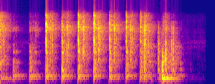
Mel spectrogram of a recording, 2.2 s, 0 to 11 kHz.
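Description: Computer keyboard being struck hard: one sharp hit, then a rapid run of about a dozen key hits, roughly ten a second, ending shortly before the end. It is the F5 key being hammered to reload a page that won't load.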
